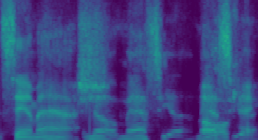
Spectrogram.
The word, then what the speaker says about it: Mascia: Masha. Oh, Masha. I thought you said Sam Ash. No, Massia. Oh, okay. Mascia.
